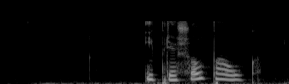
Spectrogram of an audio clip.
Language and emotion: Russian, neutral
